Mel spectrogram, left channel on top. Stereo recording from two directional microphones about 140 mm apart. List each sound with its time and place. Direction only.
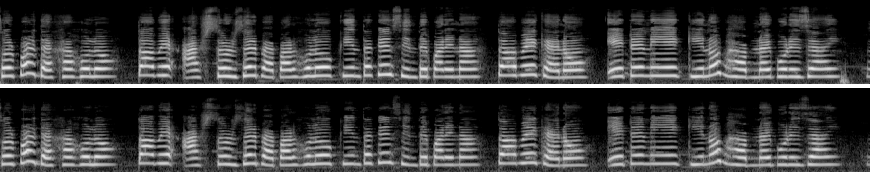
0.0 s speech: 40° left (ahead or behind)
